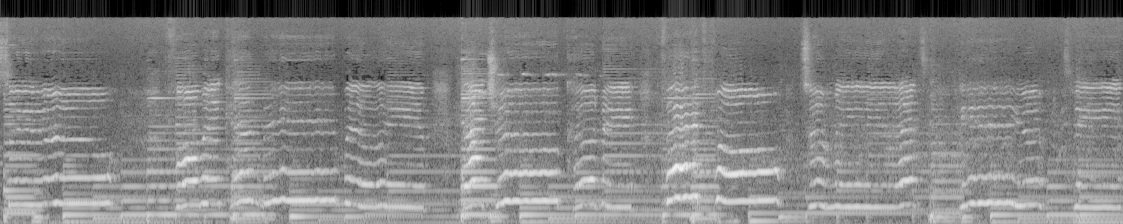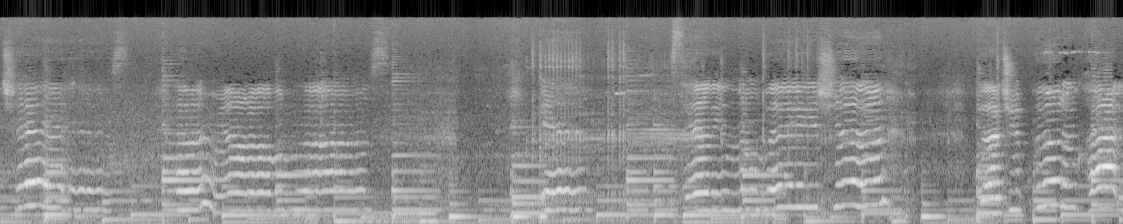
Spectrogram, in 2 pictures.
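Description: A woman singing a slow pop ballad, accompanying herself on an acoustic guitar played in chords.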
